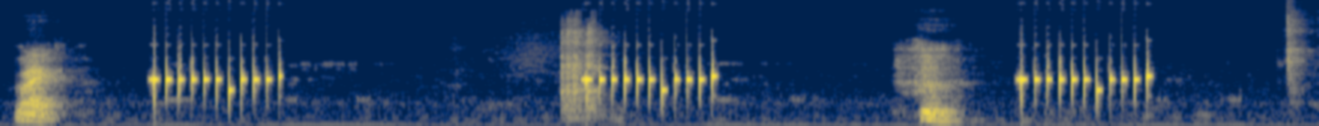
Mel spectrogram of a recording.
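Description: An incoming call ringtone chimes in quick bursts of repeated beeps.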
